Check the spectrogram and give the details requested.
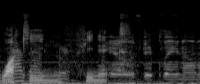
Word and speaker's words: Joaquin Phoenix: Oh, Mike was saying it's pronounced Joaquin Phoenix. Joaquin?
